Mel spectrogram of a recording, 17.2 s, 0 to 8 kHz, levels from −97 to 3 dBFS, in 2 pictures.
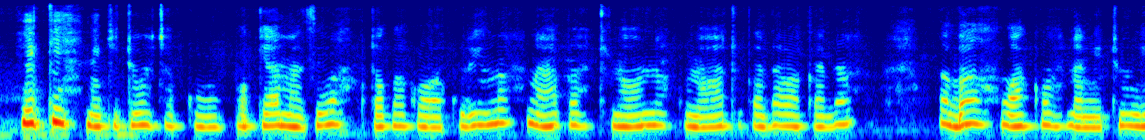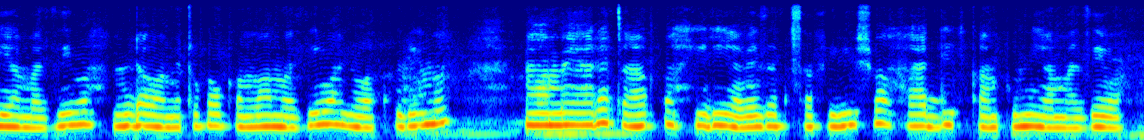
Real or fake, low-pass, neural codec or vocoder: fake; 7.2 kHz; codec, 16 kHz, 16 kbps, FreqCodec, smaller model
